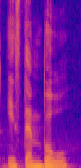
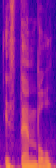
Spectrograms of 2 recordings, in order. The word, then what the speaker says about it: Istanbul: I met in Istanbul, 或者是 Istanbul, right? 哎，这两个重音其实都可以 Istanbul, right? Pretty British accent. And for American accent, or like, you know, one way of American accent, we can pronounce this word with、 Istanbul.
